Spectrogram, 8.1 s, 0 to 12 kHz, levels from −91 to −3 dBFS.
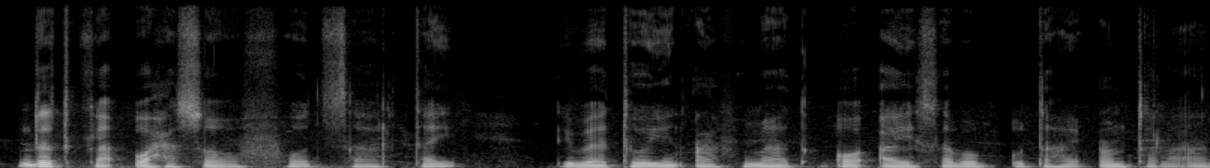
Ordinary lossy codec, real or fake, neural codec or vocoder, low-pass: none; real; none; none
